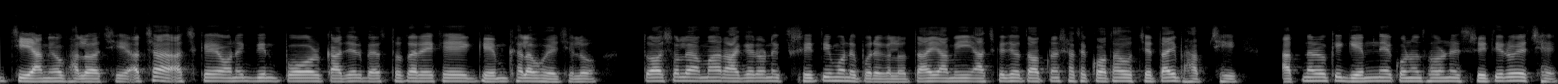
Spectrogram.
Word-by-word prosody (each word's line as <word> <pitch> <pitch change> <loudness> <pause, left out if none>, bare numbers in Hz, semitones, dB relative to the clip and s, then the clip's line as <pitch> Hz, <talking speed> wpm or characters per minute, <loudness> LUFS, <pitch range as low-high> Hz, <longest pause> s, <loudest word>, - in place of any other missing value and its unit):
জ্বি, 155 - +2 0.2
আমিও 145 +1 0
ভালো 135 0 +1
আছি। 135 +2 -14 0.2
আচ্ছা, 145 +6 -1 0.2
আজকে 145 +3 -6 0.2
অনেকদিন 155 0 -2 0.2
পর, 150 0 +4 0.2
কাজের 140 +2 0
ব্যস্ততা 140 +2 -1
রেখে 145 +1 -1 0.3
গেম 135 -1 +2
খেলা 150 -2 +3
হয়েছিল। 130 0 -2 0.6
তো - - -11
আসলে 170 +1 -2
আমার 160 +1 -1
আগের 155 +1 -1
অনেক 155 0 -3 0.2
স্মৃতি 155 +3 0
মনে 165 -2 +1
পড়ে 135 -1 +1
গেল। 130 0 -1 0.2
তাই 140 +1 +3
আমি 150 +1 -2 0.2
আজকে 140 +2 -5
যেহেতু 155 -1 0
আপনার 155 +1 -4
সাথে 155 0 -1
কথা 150 +1 +2
হচ্ছে 155 +1 -2
তাই 160 +1 +5
ভাবছি। 130 +1 -6 0.7
আপনারও 165 +5 +1
কি 175 - 0
গেম 145 0 +4
নিয়ে 160 -1 +1
কোনো 155 0 +1
ধরনের 155 0 0
স্মৃতি 150 +1 +1
রয়েছে? 170 -3 +1
150 Hz, 160 wpm, -26 LUFS, 140-155 Hz, 0.7 s, তাই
